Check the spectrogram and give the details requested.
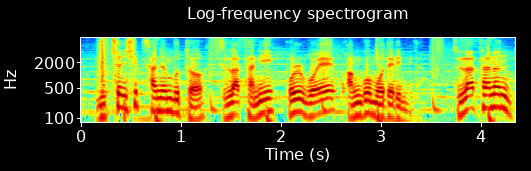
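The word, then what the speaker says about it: Zlatan: 젤라탄은 지과 히 중간 발음을 하는게 맞다고 현지 출장 갔을 때 현지인이 가르쳐 줬는데요.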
